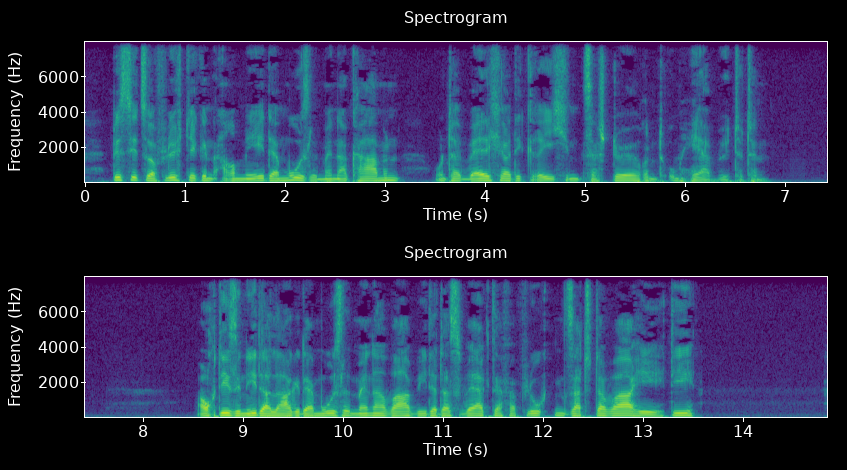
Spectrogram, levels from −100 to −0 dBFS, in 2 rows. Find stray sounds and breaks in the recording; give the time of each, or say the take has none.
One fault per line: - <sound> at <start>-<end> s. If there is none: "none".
none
